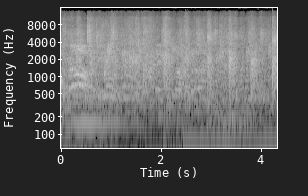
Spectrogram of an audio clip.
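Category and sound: crowd, church audience cheering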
